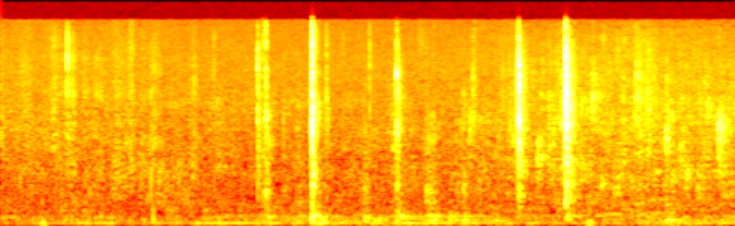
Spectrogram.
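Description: Scattered sharp clicks and taps of a wooden door's knob and latch being worked as the door is opened, with the loudest clicks about two and a half and four and a half seconds in, over a low steady hum.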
